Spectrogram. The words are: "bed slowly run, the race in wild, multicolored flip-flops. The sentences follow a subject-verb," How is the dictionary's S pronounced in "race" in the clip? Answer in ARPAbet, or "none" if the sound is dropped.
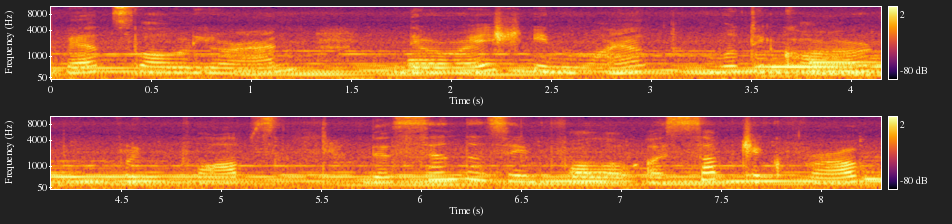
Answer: SH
